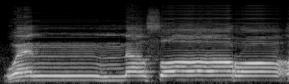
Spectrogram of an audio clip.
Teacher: Wan nasara ra panjang 2 harakat, panjang 2 harakat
